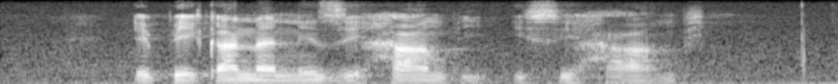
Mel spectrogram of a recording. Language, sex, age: Zulu, male, 21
